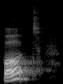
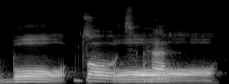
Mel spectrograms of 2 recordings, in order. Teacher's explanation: the main difference between but and bought is the length of the vowel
